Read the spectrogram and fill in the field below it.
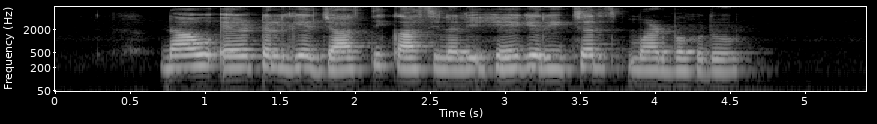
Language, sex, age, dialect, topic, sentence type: Kannada, female, 31-35, Coastal/Dakshin, banking, question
